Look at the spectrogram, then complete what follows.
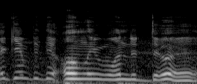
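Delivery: mocking imitation voice. Mocking how another person complains, who then objects: mocking imitation of someone. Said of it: "I don't sound like that".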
